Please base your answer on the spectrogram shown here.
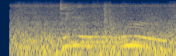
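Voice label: "ti3yu4", Mandarin Chinese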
